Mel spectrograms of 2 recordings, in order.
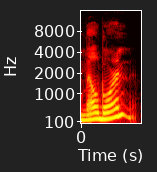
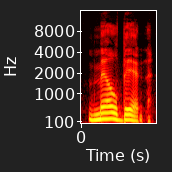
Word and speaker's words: Melbourne: And I go, Melbourne? She goes, no, it's pronounced Melbourne.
